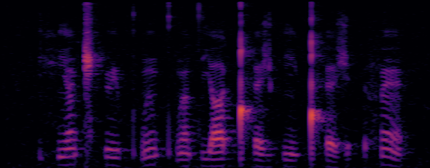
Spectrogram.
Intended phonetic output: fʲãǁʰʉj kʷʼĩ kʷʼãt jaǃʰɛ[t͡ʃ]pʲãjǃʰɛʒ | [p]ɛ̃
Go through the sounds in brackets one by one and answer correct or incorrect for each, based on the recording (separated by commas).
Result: incorrect, incorrect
